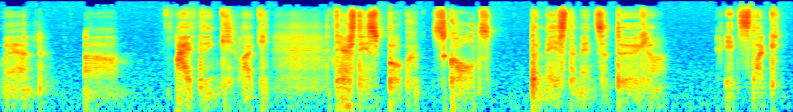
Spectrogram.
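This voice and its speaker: A man's voice: bright, forceful tone, poor audio. Man whispering rambling ASMR chat. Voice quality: breathy unvoiced whisper. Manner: rambling, hesitant, spontaneous. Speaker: ASMR video host.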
